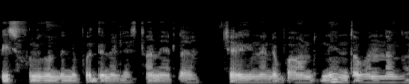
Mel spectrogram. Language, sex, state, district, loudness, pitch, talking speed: Telugu, male, Andhra Pradesh, Anantapur, -21 LUFS, 90 Hz, 145 wpm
